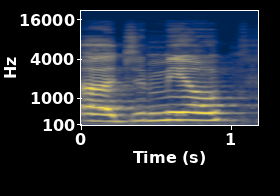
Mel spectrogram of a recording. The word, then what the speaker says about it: Jamil: Jamal pronounced Jamil, not Jamal. Okay, it's Jamil. Wait. Jamil pronounced Jamil, not Jamal. Okay, so it's Jamil like my baby.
